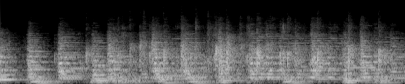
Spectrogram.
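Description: A 1920s-style jazz band playing an instrumental chorus: saxophones carry the melody over steady strummed banjo chords and a tuba bass line moving about two notes a second.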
